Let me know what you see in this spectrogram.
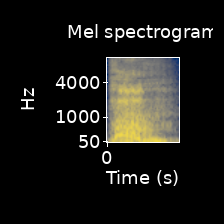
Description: Crusher Attack; AnubarCrusher

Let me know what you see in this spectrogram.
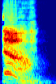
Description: Attack Medium; Jaraxxus

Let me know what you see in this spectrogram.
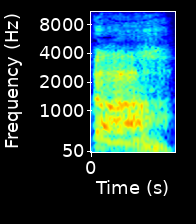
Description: Wound Medium; Putress

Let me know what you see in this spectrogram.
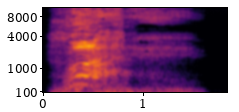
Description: Attack; General Vezax

